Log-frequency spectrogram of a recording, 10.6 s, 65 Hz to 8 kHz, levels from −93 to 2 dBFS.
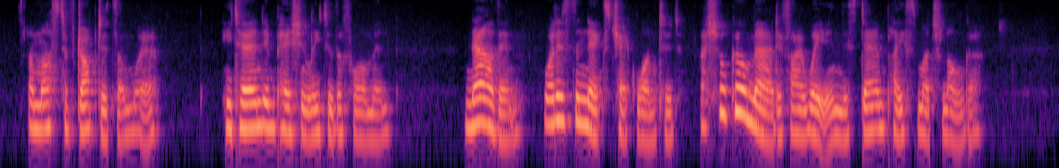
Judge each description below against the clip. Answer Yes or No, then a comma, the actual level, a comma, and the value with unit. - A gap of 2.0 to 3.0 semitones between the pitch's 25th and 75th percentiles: No, average, 3.8 semitones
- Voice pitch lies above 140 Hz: Yes, medium, 185 Hz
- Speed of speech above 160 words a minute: Yes, average, 185 wpm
